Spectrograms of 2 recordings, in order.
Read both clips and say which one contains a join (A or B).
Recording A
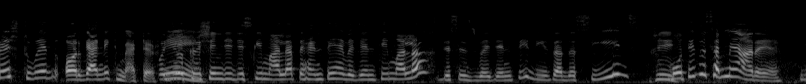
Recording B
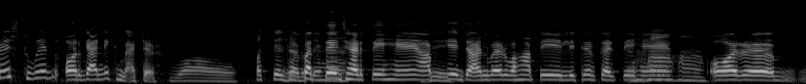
A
